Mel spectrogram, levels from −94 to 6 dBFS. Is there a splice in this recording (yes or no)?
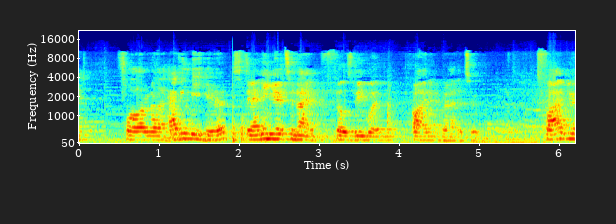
yes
